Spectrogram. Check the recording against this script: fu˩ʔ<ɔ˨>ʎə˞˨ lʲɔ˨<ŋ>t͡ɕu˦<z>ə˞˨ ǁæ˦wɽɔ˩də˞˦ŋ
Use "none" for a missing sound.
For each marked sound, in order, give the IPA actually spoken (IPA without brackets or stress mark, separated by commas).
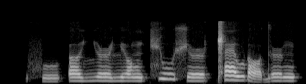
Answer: ʌ˨, ŋ, ʃ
